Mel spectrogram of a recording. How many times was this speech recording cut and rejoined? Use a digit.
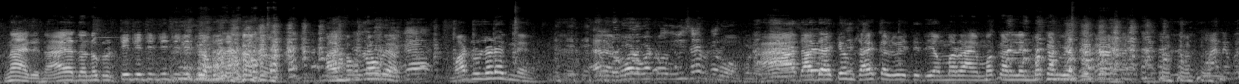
0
